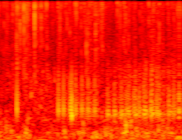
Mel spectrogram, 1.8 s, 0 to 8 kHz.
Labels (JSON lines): {"label": "biophony, rattle response", "recorder": "SoundTrap 500"}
